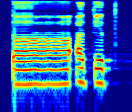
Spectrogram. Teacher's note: جس طریقے سے آپ جیم علی زبر جا پڑھتے ہیں سیم اسی طریقے سے یہ بھی پڑھیں گے، لیکن بس ذرا کھینچنا زیادہ ہے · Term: مدہ زبر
